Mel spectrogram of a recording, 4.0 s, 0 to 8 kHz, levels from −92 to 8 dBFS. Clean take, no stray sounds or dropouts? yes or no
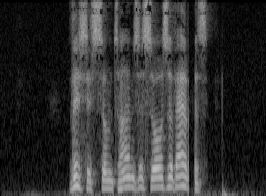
no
